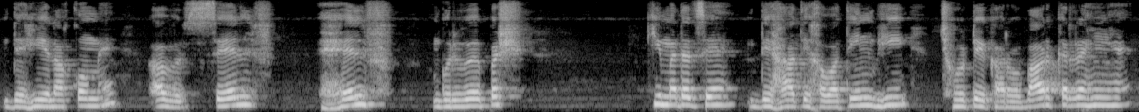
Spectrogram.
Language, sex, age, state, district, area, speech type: Urdu, male, 18-30, Uttar Pradesh, Balrampur, rural, spontaneous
